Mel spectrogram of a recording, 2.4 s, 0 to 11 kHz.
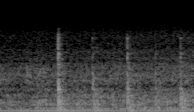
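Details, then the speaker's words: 1979 MG Midget 1500 under overhaul, propshaft rocked by hand from underneath: four sharp dry clicks from the badly worn universal joint cups, which will vibrate badly; the propshaft has to come off. "so basically this cup and this cup something's Gone Big Time wrong in there so that's going to vibrate like anything so I need to take the prop shaft off"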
